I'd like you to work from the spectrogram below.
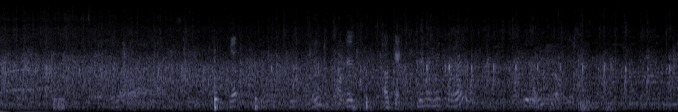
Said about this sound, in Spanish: Que se escuchen los aplausos para la próxima presidenta de México, la doctora Claudia Sheinbaum Pardo.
